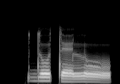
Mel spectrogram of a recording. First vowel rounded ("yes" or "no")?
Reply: yes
